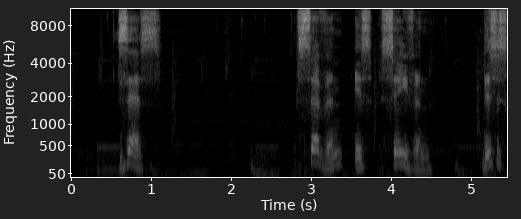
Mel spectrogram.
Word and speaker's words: zes: five six is sess this is pronounced like z and the s sound of the word mess z and s zes seven is seven This is kind of pronounced like and fun.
